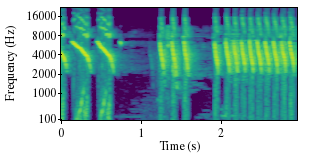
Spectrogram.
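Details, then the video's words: Lure call for attracting wild weavers: two long, high notes sweeping downward, a brief silence, a few clipped chips, then a rapid chattering string of short high chirps. "Suara Pikat Burung Manyar"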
